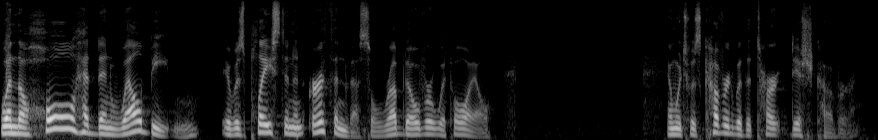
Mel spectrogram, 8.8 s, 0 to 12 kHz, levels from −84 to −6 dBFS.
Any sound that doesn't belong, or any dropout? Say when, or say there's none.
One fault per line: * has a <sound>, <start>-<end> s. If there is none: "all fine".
all fine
